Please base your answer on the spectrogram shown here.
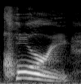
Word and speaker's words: Kaori: Nobody pronounces Kaori's name the same. Like, even if they were just going to pick Corey, just pick Corey and have everybody say Corey. But not everybody says Corey, and even Joe doesn't say Kaori consistently.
